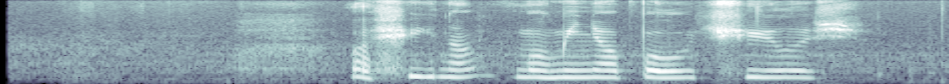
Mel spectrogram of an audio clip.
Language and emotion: Russian, sad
